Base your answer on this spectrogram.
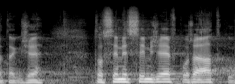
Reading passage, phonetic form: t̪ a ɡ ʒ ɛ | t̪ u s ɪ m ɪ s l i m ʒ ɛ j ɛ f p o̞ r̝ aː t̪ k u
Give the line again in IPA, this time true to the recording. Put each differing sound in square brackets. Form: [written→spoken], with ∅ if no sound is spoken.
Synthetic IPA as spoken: t̪ a ɡ ʒ ɛ | t̪ [u→o] s ɪ m ɪ s l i m ʒ ɛ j ɛ f p o̞ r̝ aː t̪ k u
